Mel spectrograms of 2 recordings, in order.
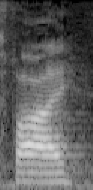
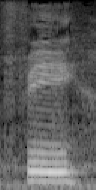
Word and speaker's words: phi: theta sine Phi now some people pronounce this Phi some people pronounce it fee you'll you might hear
